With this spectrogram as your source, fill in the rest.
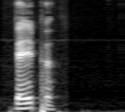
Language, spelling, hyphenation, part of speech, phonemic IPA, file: German, Welpe, Wel‧pe, noun, /ˈvɛlpə/, De-Welpe.ogg
- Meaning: 1. puppy (male or of unspecified gender) (young dog) 2. cub (male or of unspecified gender) (young of several wild animals)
